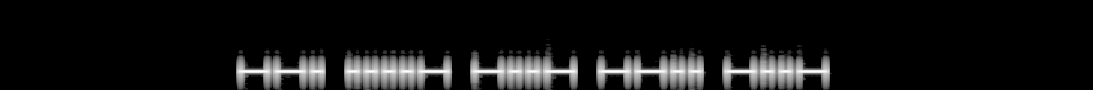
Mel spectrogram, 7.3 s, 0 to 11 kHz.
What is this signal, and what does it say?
Morse code, heard as a keyed tone, about 20 wpm, 700 Hz. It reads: G4XZX
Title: DXCC-100 Call Signs - 5 Characters - Repeated 3x - 20wpm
